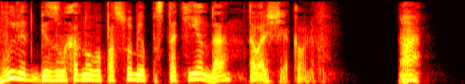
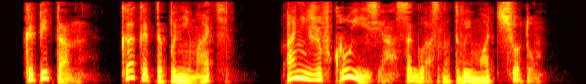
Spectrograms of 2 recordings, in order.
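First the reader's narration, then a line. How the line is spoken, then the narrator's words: Deceptively soft, level question. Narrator (Russian): Майор, не повышая голоса, обманчиво мягко спросил капитана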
